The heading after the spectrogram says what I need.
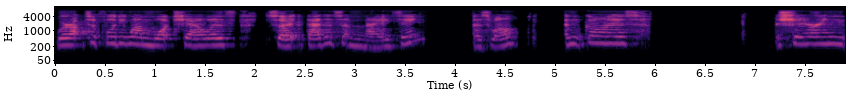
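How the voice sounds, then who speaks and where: A woman speaks at a fairly slow pace with an Australian accent. Her intonation stays fairly even. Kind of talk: informational vlog. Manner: halting, struggles with pronunciation.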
